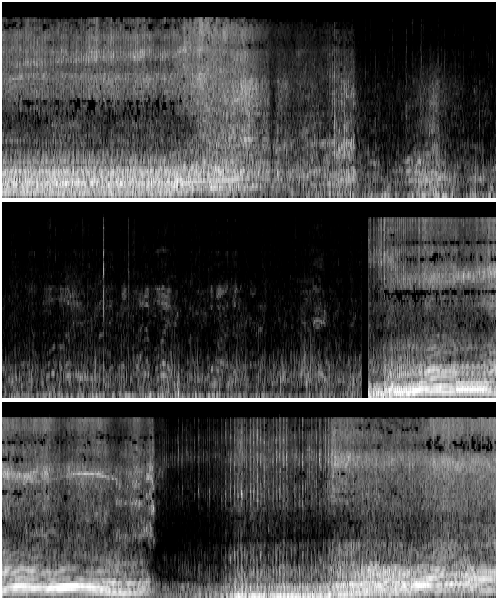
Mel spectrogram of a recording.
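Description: Race car engines rumble and rev loudly.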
